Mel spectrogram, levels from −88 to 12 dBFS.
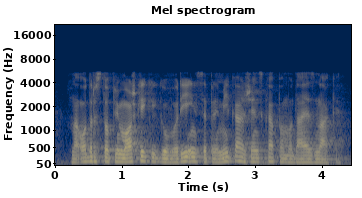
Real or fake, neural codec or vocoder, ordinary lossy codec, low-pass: real; none; none; 5.4 kHz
